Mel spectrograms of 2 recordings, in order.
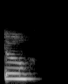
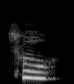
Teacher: Some people said tu with like an unaspirated T. Some people said tu with a very aspirated T. Some people said su with a TS.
